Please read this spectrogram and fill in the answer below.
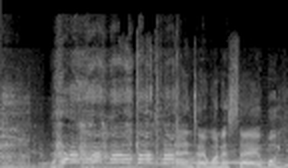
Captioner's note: laughing maniacally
